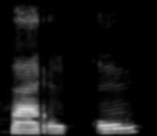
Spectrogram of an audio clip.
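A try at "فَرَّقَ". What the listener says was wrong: Farroko. Ada tasdid. itu ada tasdid Bu. Farroko.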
